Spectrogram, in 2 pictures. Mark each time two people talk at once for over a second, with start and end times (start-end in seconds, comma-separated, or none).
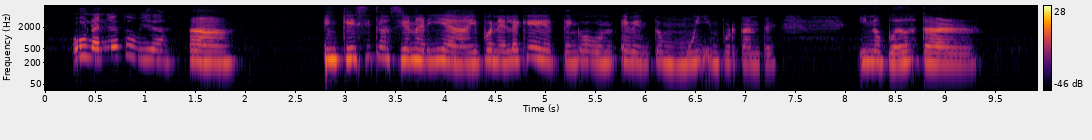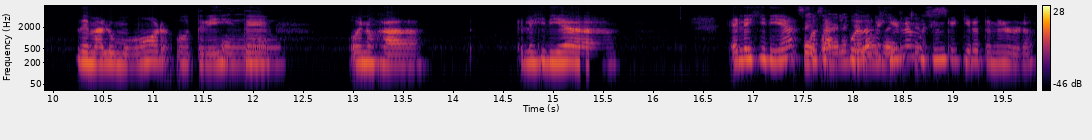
17.6-18.8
